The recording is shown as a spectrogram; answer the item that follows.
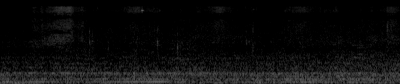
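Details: Outside the hives, a grass-bound clump of honey bees produces an even, unbroken hum, low and constant throughout, with faint background rustle.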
